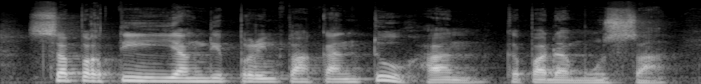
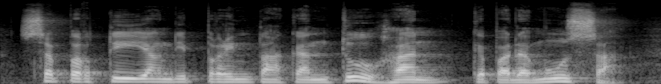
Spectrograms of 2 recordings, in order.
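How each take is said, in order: Both takes have the same delivery.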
